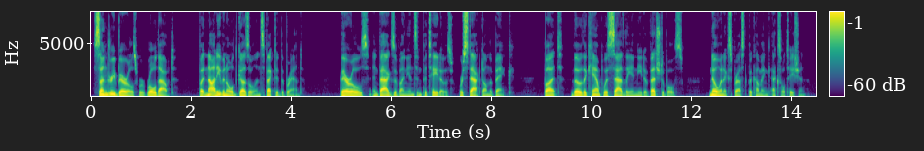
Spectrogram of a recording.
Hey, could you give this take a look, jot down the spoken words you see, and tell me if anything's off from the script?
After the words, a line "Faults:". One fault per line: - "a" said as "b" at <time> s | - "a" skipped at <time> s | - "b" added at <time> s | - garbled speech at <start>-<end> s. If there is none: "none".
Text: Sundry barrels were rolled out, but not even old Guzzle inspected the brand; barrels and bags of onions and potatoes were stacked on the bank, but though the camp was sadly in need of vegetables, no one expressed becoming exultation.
Sundry barrels were rolled out, but not even old Guzzle inspected the brand; barrels and bags of onions and potatoes were stacked on the bank, but though the camp was sadly in need of vegetables, no one expressed becoming exultation.
Faults:
none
